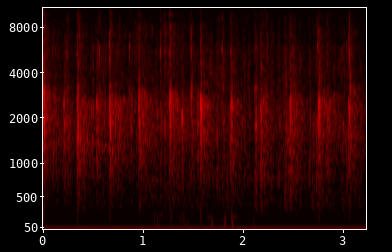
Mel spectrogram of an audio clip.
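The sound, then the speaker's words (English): A church audience applauding steadily as a clap offering to the Lord, dense overlapping claps at moderate loudness with no clear beat, sustained throughout with no talking. “Come on, let's give the Lord a good clap offering.”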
